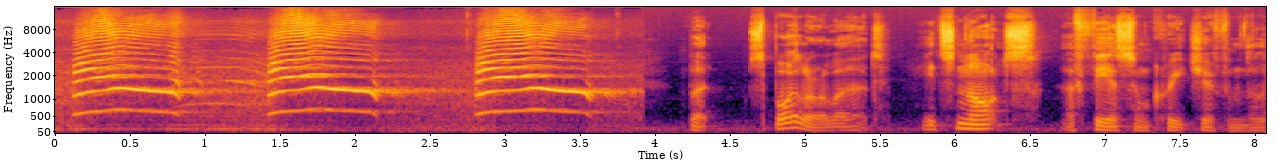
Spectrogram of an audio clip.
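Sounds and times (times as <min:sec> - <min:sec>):
peacock calls: 0:00.0 - 0:04.0
speech: 0:04.2 - 0:08.0.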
